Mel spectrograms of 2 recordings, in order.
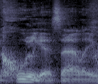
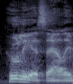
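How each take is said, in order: First: The name starts with a harsh kh sound. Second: The name starts with a soft h sound. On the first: The speaker calls it right. "I guess it's actually" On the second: The speaker calls it wrong. "we've been saying"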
